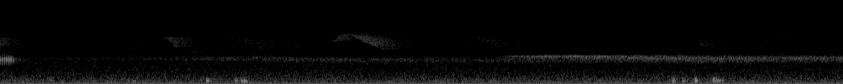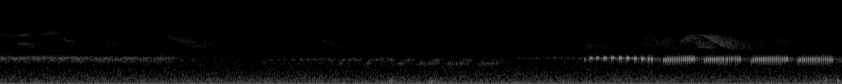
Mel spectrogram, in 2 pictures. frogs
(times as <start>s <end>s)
0.0s 0.2s, 5.0s 10.1s, 14.2s 16.8s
